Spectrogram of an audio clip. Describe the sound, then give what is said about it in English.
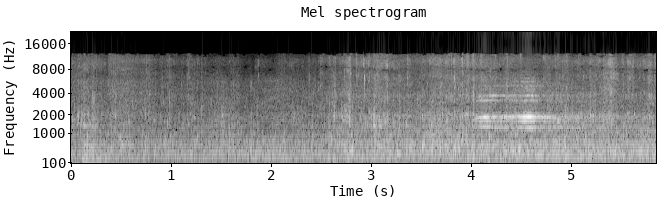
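River water laps and washes steadily against the bank at the speaker's feet, a soft continuous splashing that swells slightly near the end, with a faint high tone briefly rising above it and no one talking. “You might be able to hear the river lapping at my feet.”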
